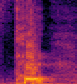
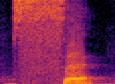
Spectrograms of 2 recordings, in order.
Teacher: Ashkenazim do pronounce it differently. Taf with a dagesh is pronounced as te, but a taf without dagesh is pronounced as se.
